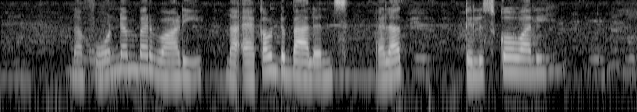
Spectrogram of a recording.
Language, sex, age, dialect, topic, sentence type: Telugu, female, 18-24, Utterandhra, banking, question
